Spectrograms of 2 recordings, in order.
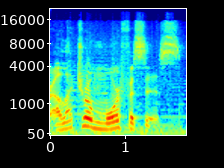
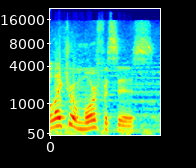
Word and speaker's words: Electromorphosis: So the two abilities are Electromorphosis. Am I pronouncing that correctly?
